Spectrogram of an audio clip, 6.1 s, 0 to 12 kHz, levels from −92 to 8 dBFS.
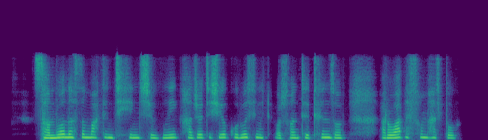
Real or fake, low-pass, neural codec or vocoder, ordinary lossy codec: fake; 7.2 kHz; codec, 16 kHz, 0.3 kbps, FocalCodec; AAC, 48 kbps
